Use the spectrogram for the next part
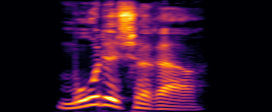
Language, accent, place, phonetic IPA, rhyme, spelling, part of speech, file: German, Germany, Berlin, [ˈmoːdɪʃəʁɐ], -oːdɪʃəʁɐ, modischerer, adjective, De-modischerer.ogg
- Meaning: inflection of modisch: 1. strong/mixed nominative masculine singular comparative degree 2. strong genitive/dative feminine singular comparative degree 3. strong genitive plural comparative degree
